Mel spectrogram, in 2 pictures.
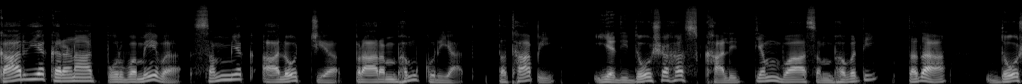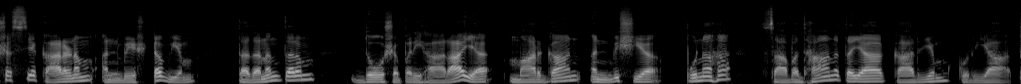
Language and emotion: Sanskrit, neutral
